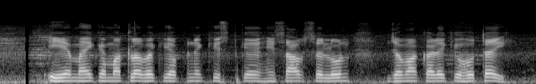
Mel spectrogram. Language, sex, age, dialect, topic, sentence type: Magahi, male, 18-24, Western, banking, question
